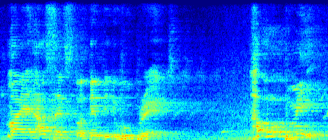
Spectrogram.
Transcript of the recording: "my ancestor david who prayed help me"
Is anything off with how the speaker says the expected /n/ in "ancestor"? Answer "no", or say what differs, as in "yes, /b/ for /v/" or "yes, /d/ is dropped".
yes, /n/ is dropped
